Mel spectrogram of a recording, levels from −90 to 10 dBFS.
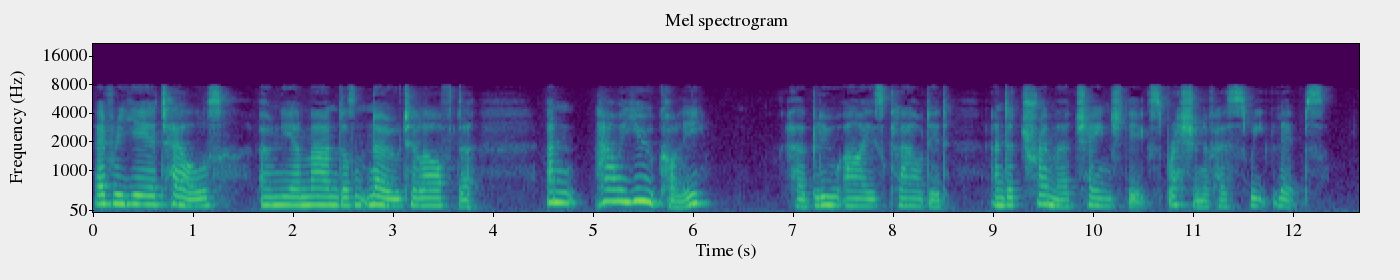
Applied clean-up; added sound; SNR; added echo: none; none; none; none.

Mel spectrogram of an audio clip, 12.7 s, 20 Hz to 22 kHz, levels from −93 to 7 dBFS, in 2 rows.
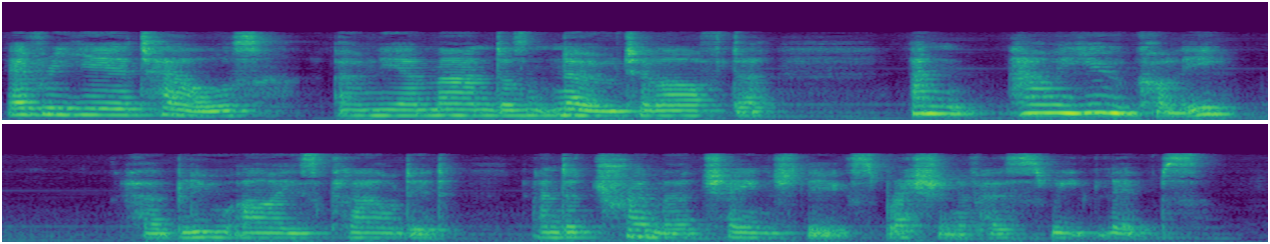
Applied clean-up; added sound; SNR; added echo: neural separator model SepFormer DNS4.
